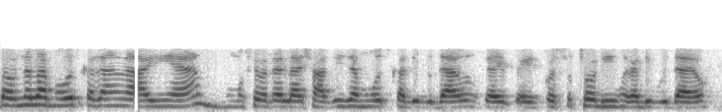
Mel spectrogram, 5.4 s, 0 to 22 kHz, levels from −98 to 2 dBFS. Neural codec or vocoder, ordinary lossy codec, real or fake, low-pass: none; none; real; 3.6 kHz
